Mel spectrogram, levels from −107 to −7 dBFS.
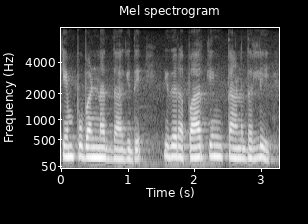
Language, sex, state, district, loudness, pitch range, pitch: Kannada, female, Karnataka, Bangalore, -16 LUFS, 165-185 Hz, 175 Hz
